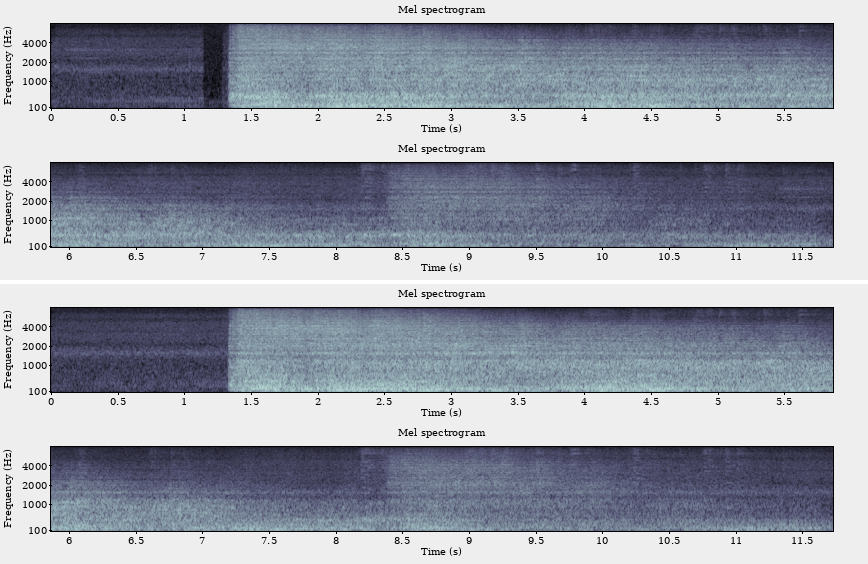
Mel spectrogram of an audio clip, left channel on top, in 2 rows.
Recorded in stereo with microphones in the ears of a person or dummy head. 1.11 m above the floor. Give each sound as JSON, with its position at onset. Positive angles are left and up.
{"t": 1.3, "sound": "an explosion", "side_deg": -20, "distance_m": 4.0}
